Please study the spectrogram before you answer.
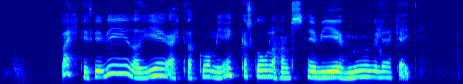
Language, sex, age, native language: Icelandic, male, 30-39, Icelandic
